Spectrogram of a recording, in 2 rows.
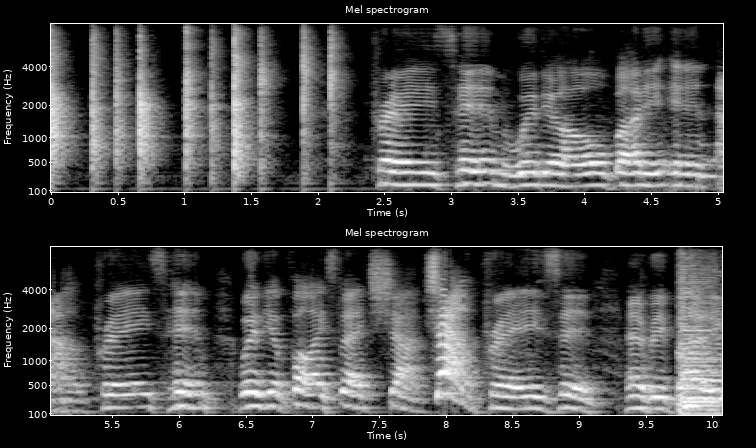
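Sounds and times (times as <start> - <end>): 
church congregation clapping hands: 0.0 - 2.3
speech: 2.4 - 10.0.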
